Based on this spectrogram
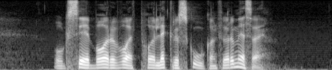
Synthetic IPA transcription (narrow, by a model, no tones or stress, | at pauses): oːɡseːbɑːɾəʋɑːɛt̪̚pʰɑːɾlɛkɾəskuːkʰɑnføːɾəmeːsæ̰ɪ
